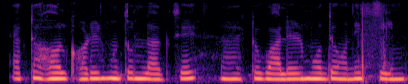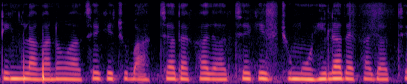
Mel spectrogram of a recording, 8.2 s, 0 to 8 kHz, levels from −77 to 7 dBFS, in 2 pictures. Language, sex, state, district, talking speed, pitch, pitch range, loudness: Bengali, female, Odisha, Khordha, 160 wpm, 200 Hz, 190-205 Hz, -17 LUFS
